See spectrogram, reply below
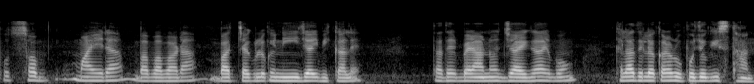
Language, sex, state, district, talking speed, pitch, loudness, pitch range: Bengali, male, Jharkhand, Jamtara, 135 wpm, 170 Hz, -18 LUFS, 165-180 Hz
